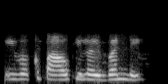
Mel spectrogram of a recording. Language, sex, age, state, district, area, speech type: Telugu, female, 18-30, Andhra Pradesh, Krishna, urban, conversation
